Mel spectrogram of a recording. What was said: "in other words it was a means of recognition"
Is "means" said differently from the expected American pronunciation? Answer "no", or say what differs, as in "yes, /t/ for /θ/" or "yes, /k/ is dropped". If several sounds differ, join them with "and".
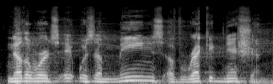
no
